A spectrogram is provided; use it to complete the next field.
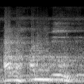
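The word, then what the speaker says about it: الحمد: আল্লাহ তোমার হাই হতি গলার ভেতর থেকে হেটা উচ্চারণ হবে আলহামদু বান্দা যখন নামাজে দাঁড়ায় কি বলে আলহামদুলিল্লাহি রাব্বিল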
